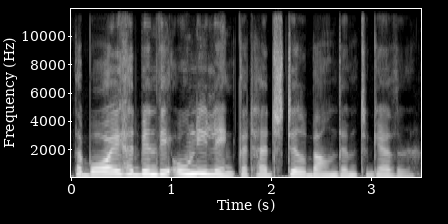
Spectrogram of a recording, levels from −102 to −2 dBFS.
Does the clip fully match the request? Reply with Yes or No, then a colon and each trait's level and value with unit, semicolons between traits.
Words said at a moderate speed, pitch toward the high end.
No: fast, 225 wpm; high, 225 Hz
